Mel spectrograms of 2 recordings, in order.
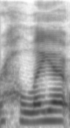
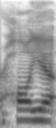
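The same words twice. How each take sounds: First: "Halea" as huh-LAY-uh, stress on LAY; "Halea" with the middle rhyming with "day"; pronunciation huh-LAY-uh. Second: "Halia" as HAL-ya, stress up front; "Halia" ending in a quick "-ya", no "ay"; pronunciation HAL-ya. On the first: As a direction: say "Halea" in three syllables with a long "ay". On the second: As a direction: say "Halia" with the first syllable stressed. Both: Shown as a demonstration. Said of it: "I never know what to call her".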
